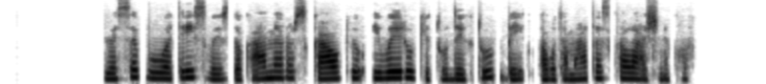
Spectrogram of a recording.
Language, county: Lithuanian, Vilnius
